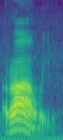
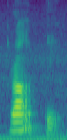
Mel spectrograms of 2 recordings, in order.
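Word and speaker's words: ܪܒܝ: We pronounce not ra-bi, but rab-bi.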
